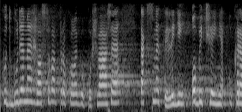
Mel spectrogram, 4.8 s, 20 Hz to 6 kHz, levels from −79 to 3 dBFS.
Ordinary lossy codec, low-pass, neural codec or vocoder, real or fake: MP3, 32 kbps; 5.4 kHz; none; real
